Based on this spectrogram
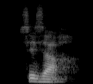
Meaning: alternative form of César
- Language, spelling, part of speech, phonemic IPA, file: French, Cæsar, proper noun, /se.zaʁ/, LL-Q150 (fra)-Cæsar.wav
